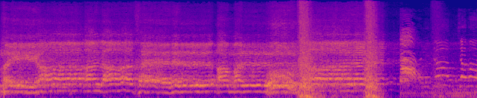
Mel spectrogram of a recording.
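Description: A chanted religious anthem: voices hold long, sustained chanted lines, cut by two heavy thuds about five and six seconds in. Shorter, clipped chanted phrases begin about seven seconds in.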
